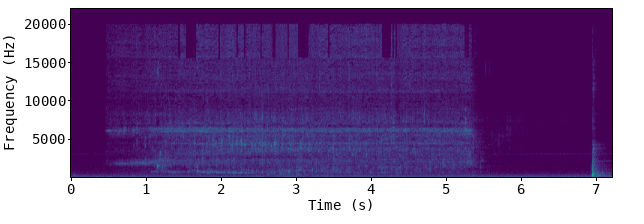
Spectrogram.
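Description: Brine pouring onto packed sauerkraut cabbage, a close splashing trickle of liquid lasting several seconds before stopping, followed by a single sharp knock.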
